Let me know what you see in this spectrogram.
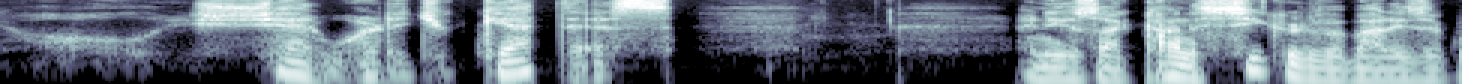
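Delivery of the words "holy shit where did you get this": slow, breathless whispered "holy shit"; retold stunned whisper to a friend; shocked whisper. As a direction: hiss it under your breath in disbelief. Stunned aside to friend Chuck.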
